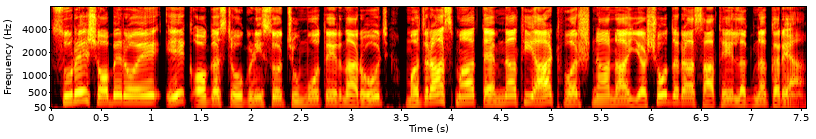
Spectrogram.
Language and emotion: Gujarati, neutral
